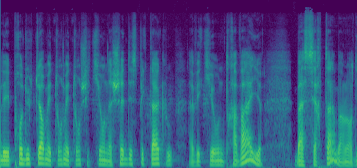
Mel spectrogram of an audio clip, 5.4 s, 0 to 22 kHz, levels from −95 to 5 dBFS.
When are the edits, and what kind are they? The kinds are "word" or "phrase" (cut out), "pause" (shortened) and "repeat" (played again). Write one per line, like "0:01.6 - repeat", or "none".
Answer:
0:00.9 - repeat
